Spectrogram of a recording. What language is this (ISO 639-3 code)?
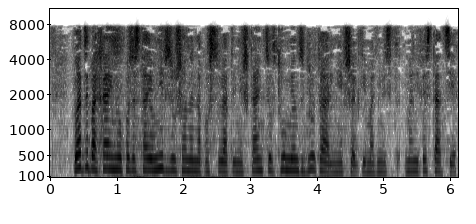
pol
